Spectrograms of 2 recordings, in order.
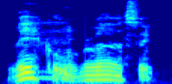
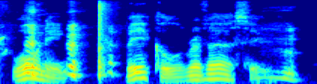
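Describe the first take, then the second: First: Softer echo of the alarm; truck reversing alarm. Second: Higher robotic warning announcement; truck reversing alarm. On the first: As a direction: repeat the machine warning quietly. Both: Retold or imitated. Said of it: "They have that little au".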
